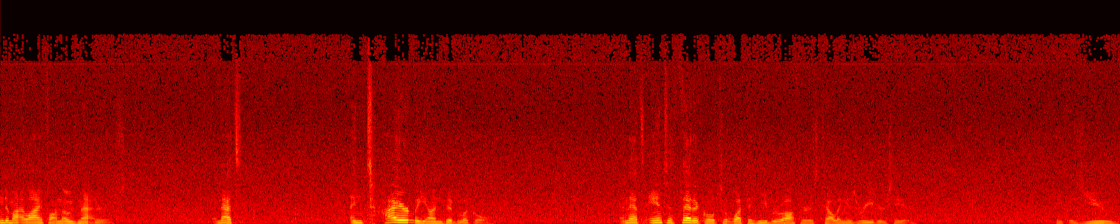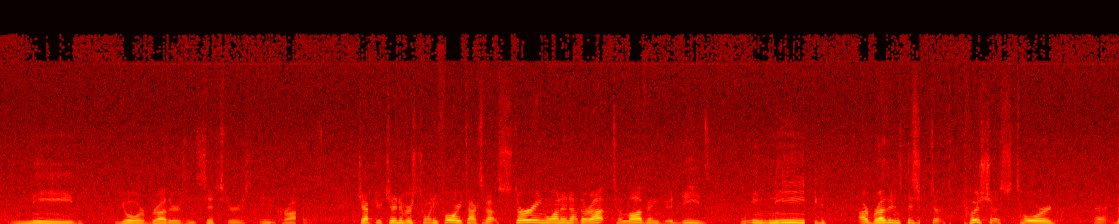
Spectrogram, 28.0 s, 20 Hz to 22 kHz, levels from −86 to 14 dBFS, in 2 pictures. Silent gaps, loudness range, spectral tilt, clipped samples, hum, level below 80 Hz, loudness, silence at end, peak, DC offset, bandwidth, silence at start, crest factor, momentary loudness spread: none; 9 LU; -5.5 dB/octave; under 0.1%; none; -60 dBFS; -26 LUFS; 0 s; -6 dBFS; under 0.1%; 19 kHz; 0 s; 20 dB; 19 LU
